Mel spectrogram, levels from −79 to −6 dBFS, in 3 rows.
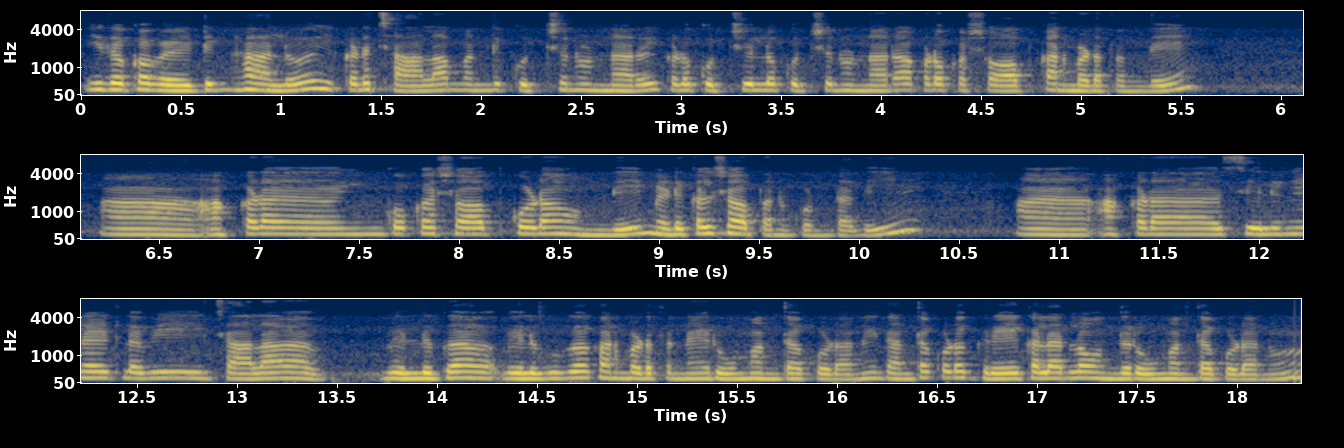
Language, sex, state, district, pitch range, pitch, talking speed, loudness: Telugu, female, Andhra Pradesh, Sri Satya Sai, 190-215 Hz, 205 Hz, 150 wpm, -19 LUFS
